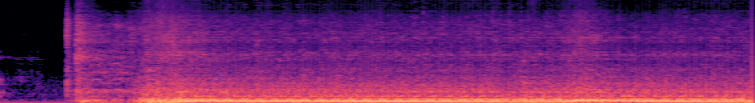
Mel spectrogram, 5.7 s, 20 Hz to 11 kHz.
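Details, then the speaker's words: 50-year-old classic Ford Bronco on a cold start: it cranks, catches and holds a steady low rumble with some throttle. It needs a little gas until warm, which is considered normal. Cold start needing throttle. "she needs a little gas when you first start it up so nothing wrong with that"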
